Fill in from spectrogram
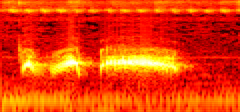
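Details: Single spotted dove phrase used to lure birds for catching: two short husky coos running straight into a longer, steady, vibrating coo, with faint hiss behind.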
